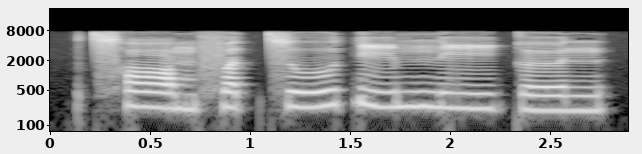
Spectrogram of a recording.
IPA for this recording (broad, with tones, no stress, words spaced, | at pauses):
t͡sʰɔː˨˩m fɐ˨˥t̚t͡suː˨˥t̚iː˨˧m n̪iː˨kɵ˨n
